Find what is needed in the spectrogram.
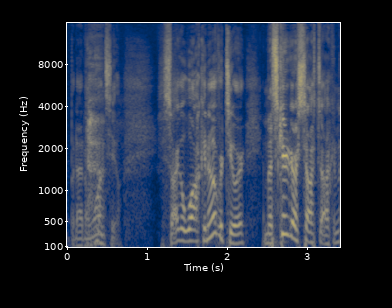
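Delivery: normal talking voice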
